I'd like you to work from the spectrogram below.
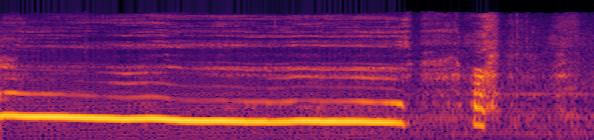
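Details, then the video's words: Pet Alaskan Malamute named Tarzan sings one long, steady howl of about two seconds that sags slowly in pitch before stopping abruptly, followed by a brief muffled noise. "Tarzan performing, showing off his beautiful voice"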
